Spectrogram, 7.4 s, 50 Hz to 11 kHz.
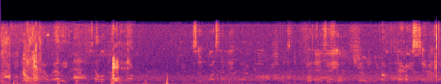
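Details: Ellie, a 15-week-old puppy at a puppy socialization class among other dogs, still learning manners: a burst of sharp, high yipping barks in the first two seconds, then fainter whiny yelps, with people talking throughout the room.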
